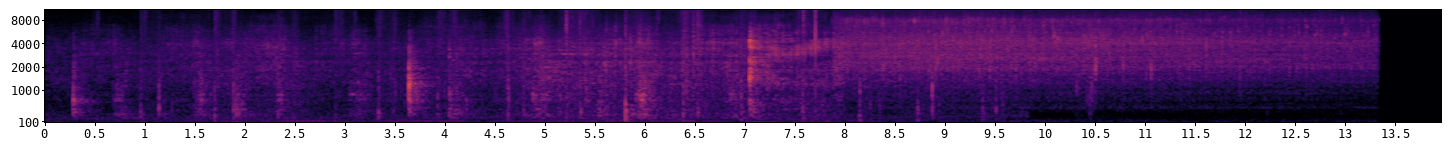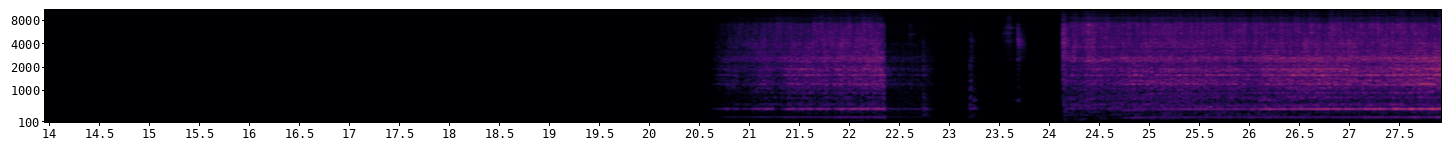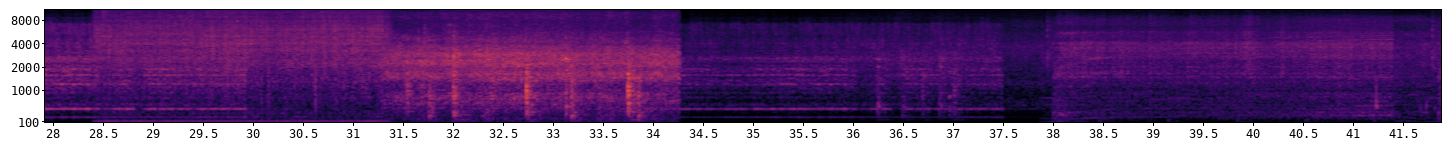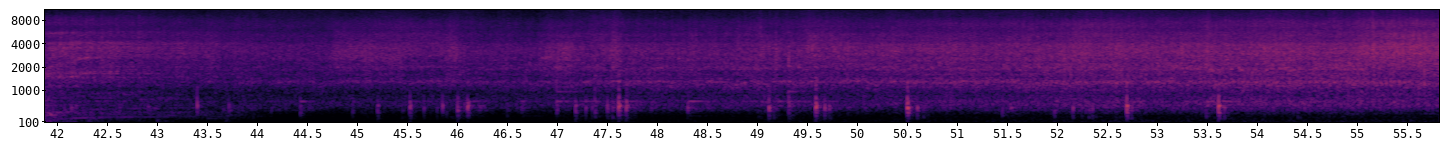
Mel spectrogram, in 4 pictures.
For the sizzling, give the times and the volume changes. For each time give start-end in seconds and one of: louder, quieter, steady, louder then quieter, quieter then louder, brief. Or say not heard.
0.0-13.3 louder then quieter
28.4-34.3 louder
35.8-55.7 louder.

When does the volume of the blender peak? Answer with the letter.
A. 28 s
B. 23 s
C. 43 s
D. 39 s
A.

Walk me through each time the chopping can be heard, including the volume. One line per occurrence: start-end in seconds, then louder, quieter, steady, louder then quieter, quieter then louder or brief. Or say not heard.
not heard.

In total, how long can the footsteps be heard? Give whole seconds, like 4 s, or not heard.
10 s.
